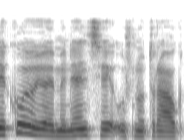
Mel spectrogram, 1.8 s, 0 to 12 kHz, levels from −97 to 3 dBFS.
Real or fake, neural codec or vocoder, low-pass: real; none; 7.2 kHz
